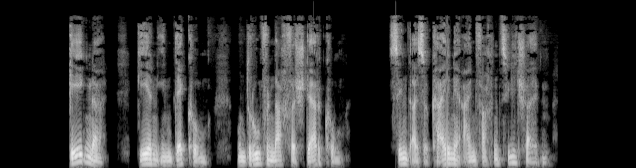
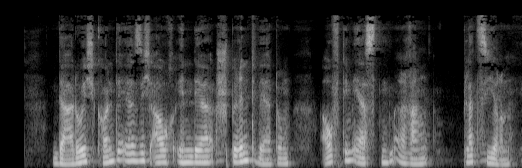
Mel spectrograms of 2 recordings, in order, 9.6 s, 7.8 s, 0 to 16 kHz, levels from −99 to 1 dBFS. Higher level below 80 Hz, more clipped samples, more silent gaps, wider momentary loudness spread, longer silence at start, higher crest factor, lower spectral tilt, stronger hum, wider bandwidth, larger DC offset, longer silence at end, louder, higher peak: about the same, -48 dBFS vs -52 dBFS; neither; first, 1.63-1.74 s, 1.96-2.06 s, 3.47-3.56 s, 5.26-5.84 s vs none; first, 15 LU vs 9 LU; first, 1.05 s vs 0.8 s; about the same, 18 dB vs 18 dB; about the same, -4.5 dB/octave vs -5.5 dB/octave; neither; about the same, 11.5 kHz vs 11.5 kHz; neither; first, 1.35 s vs 0.15 s; first, -17 LUFS vs -26 LUFS; first, 0 dBFS vs -8 dBFS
